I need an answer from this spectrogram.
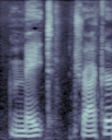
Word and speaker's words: M8 Tracker: i can't talk about a device called the mate tracker it's spelled m8 tracker tracker um i believe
